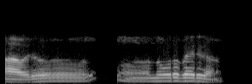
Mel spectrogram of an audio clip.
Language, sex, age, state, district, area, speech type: Malayalam, male, 45-60, Kerala, Kottayam, rural, conversation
